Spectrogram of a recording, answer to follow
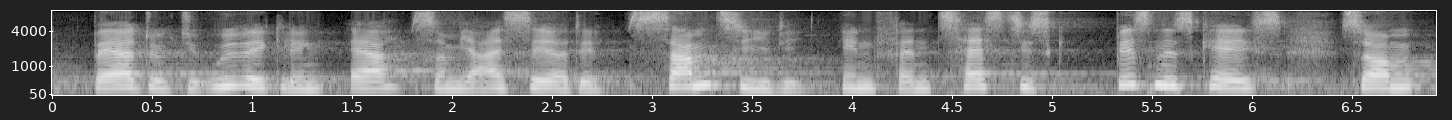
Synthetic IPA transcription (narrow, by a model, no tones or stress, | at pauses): b̥eːɐd̥øɡ̥̚d̥iʔuð̞ˠʋe̝ɡ̥le̝ŋæɐsɒ̽mjɑ̈ɪse̝̰ɐ̰d̥e̝sɑ̈mt͡sʰiðˠie̝nfænt͡sʰæsd̥isɡ̥ | b̥isneskʰeːssɒ̽m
